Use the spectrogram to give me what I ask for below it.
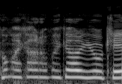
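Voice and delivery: imitated panicked friend, high and hushed; freaking out. Friend sees bloody face and asks, imitated freaking out. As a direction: voice a friend's alarm, high-pitched. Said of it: "She's, like, freaking out".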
